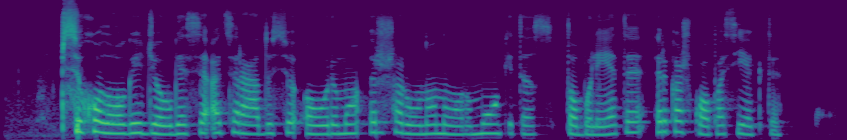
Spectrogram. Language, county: Lithuanian, Tauragė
